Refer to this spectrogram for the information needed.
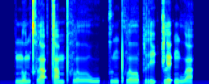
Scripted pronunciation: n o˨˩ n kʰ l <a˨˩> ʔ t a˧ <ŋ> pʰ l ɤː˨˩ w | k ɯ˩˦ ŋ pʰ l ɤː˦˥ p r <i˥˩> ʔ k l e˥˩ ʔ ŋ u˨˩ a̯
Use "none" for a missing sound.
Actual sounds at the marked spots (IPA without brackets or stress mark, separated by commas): a˨˩, m, i˦˥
